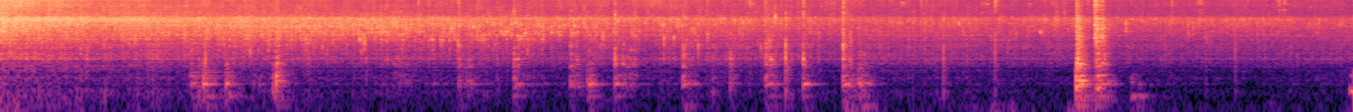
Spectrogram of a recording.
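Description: Raw prawns sizzle and fry in a pan for a Telugu drumstick-leaf prawn fry curry, a steady bright hiss with intermittent stirring scrapes and clatters, one louder clack near the end, no voices.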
